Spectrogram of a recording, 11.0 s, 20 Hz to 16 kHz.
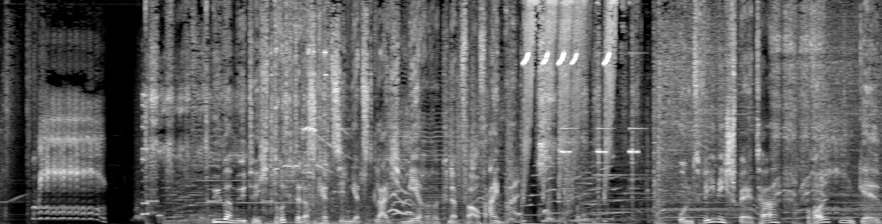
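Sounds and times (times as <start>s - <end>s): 
sheep bleating near a wool-shearing machine: 0.4s - 1.3s
speech: 2.0s - 6.9s, 8.5s - 11.0s.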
